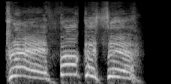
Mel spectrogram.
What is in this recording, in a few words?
Cover Me Eximus Grineer Female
